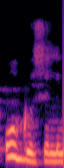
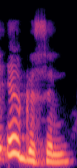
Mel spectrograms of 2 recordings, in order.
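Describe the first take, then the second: First: "Ugusil" said with u at the start and an extra u between g and s; wrong vowels. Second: "Igsil" said with a short i at the start, no vowel between g and s; correct vowel. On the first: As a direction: give "Ugusil" a u start and an inserted u. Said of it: "We don't say Ugusil". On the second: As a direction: open "Igsil" on a clear short i. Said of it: "So we say Igsil". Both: Shown as a demonstration.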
